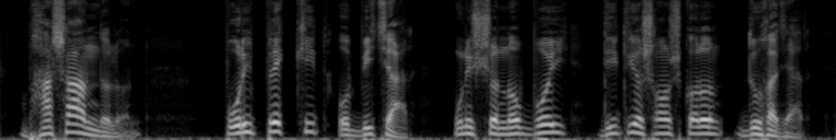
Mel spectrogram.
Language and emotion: Bengali, neutral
